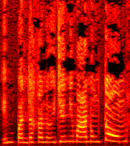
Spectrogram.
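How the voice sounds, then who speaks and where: A worried young female employee with an Ilocano accent. Her voice is very high and bright, recorded close and dry. She speaks urgently and respectfully, in radio drama style. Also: steady tone, a little fast, dry recording.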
